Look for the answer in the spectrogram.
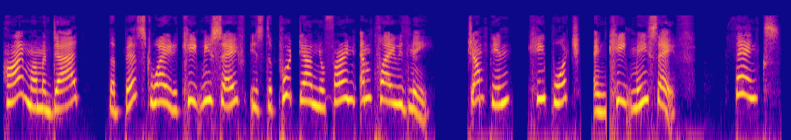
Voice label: Male Child Put down your phone, public pool; keep watch; public pool partners queensland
